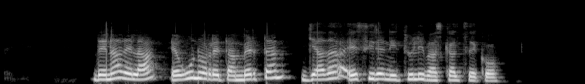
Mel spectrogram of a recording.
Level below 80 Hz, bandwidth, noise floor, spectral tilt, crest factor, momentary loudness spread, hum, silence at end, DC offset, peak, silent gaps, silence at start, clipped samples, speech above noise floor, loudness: -58 dBFS; 7.2 kHz; -67 dBFS; -8 dB/octave; 12 dB; 6 LU; none; 0.9 s; under 0.1%; 0 dBFS; none; 0.95 s; under 0.1%; 57 dB; -11 LUFS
